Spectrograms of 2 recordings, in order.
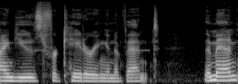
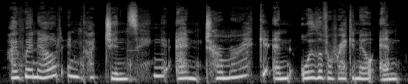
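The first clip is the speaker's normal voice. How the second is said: much higher, anxious rambling; nervous high babble; 10 semitones higher than usual. Acted.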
